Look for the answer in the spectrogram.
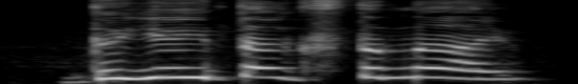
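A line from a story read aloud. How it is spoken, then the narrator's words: Displeased yelp. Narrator (Russian): Недовольно тявкнул старший мичман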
